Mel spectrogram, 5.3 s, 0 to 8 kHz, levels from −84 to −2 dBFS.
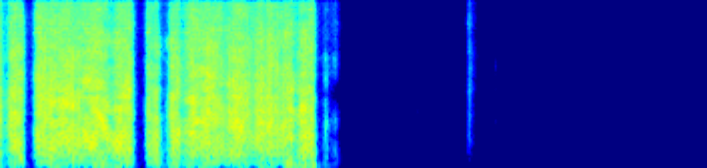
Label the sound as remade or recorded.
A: remade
